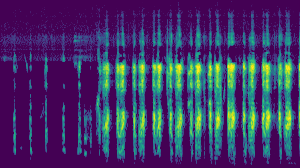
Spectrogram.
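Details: Chukar partridge calling: a few scattered soft clucks, then a loud, harsh rhythmic series of chuck notes building steadily, roughly two to three per second.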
